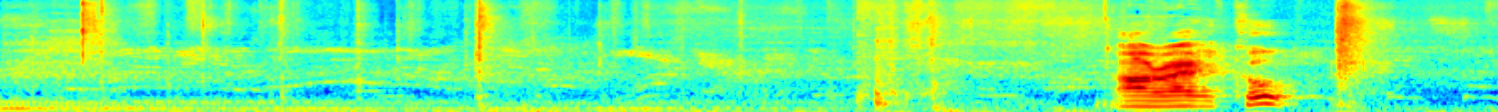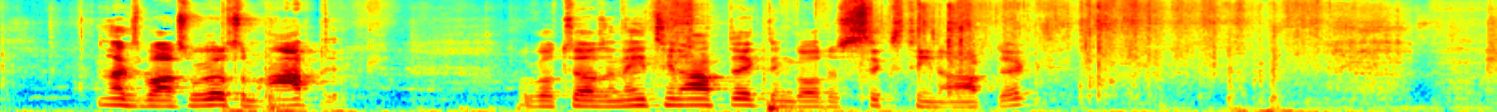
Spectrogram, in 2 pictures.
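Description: Cardboard packs rustle and click as hands handle them.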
